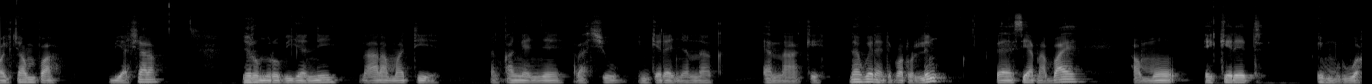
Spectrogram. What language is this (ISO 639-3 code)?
mas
